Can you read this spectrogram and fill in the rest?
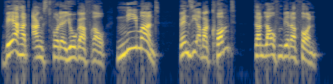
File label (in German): angst vor yoga frau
